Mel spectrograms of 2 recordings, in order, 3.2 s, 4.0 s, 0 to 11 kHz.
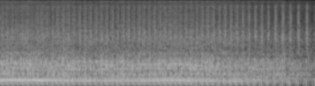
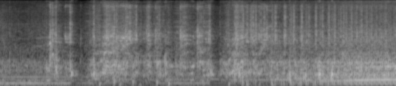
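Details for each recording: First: Briggs & Stratton mower engine, cold start in 35°F weather after long sitting, water in the gas, carburetor primer only priming half; fast uneven beat then stumbles and fades; stalling from fuel starvation, owner suspects water in tank or primer. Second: Briggs & Stratton mower engine, cold 35°F, sat long with water in the gas; few rough catches then steady even drone with no misses; normal running.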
